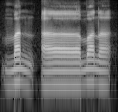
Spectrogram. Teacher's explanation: নুন সাকিনের পরে আমজা ইজহার হবে অর্থাৎ গুন্না ছাড়া স্পষ্ট করে পড়তে হবে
